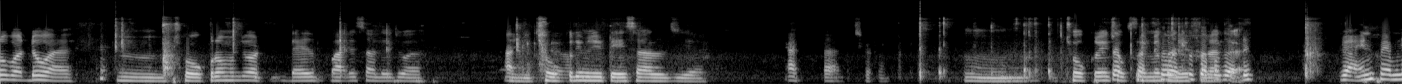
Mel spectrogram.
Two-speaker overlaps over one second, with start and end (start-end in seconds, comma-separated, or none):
11.1-12.5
